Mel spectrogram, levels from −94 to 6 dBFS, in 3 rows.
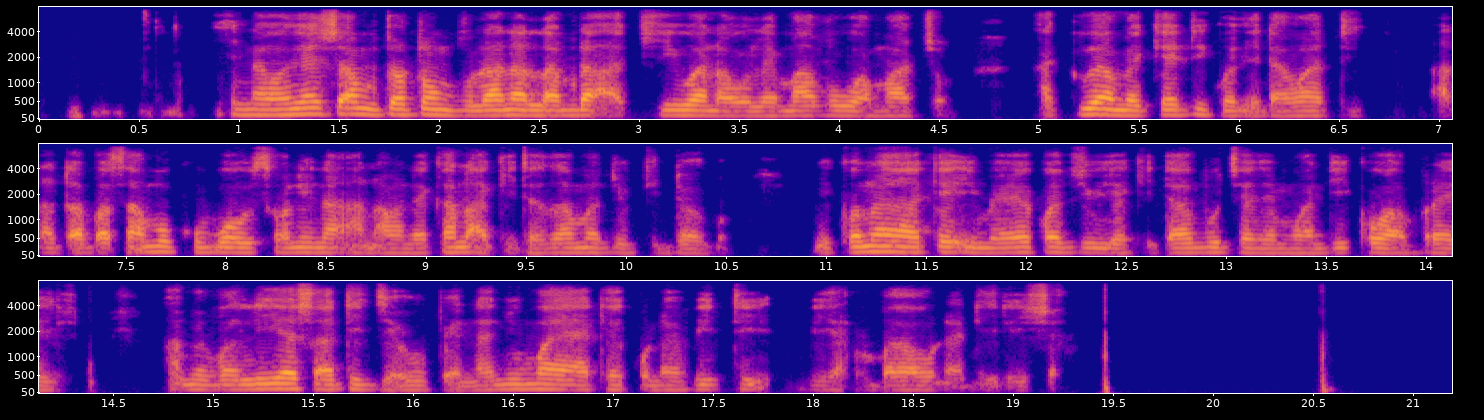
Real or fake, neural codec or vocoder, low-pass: fake; codec, 16 kHz, 4 kbps, FreqCodec, smaller model; 7.2 kHz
